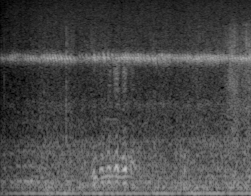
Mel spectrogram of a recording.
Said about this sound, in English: back in the hills watching over the small group of goats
